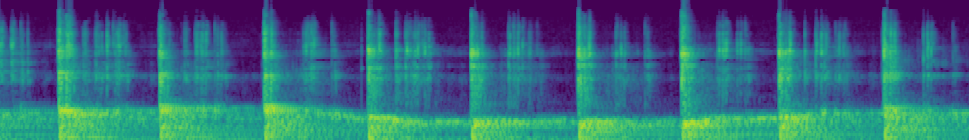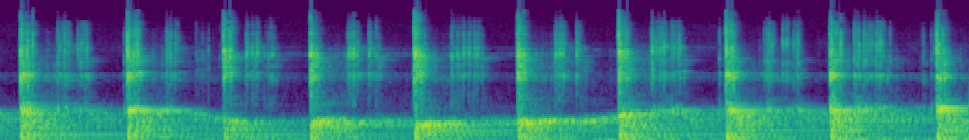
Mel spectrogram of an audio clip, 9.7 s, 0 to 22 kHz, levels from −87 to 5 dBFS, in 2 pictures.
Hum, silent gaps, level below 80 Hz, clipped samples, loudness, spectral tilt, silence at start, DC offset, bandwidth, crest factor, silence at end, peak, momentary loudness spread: none; none; -28 dBFS; 0.2%; -13 LUFS; -3.5 dB/octave; 0 s; under 0.1%; over 20 kHz; 14 dB; 0 s; 0 dBFS; 7 LU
